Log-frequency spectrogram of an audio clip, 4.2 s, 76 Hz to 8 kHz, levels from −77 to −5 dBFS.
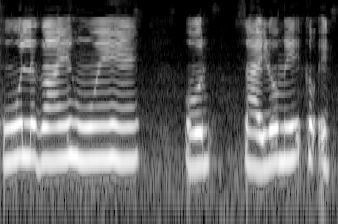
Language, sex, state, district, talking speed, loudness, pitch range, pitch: Hindi, female, Punjab, Pathankot, 115 wpm, -11 LUFS, 275-295 Hz, 285 Hz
